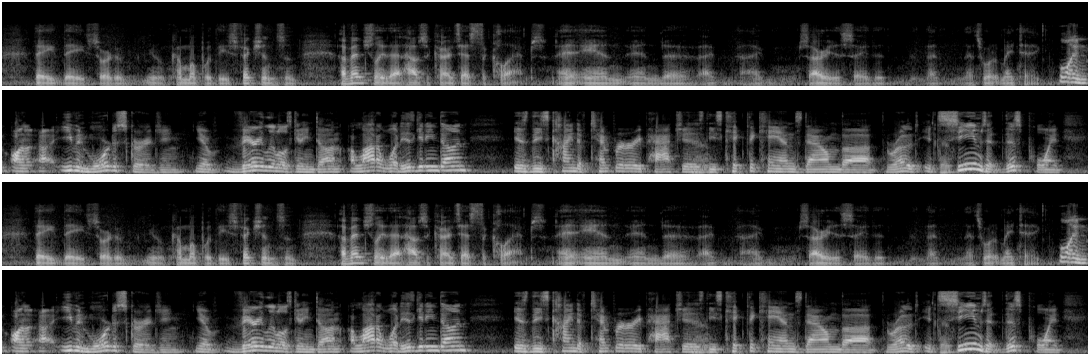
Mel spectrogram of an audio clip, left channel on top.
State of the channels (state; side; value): identical; both; correlation 1.00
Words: they sort of, come up with these fictions. And eventually that house of cards has to collapse. And I'm sorry to say that's what it may take. Well, and on, even more discouraging, very little is getting done. A lot of what is getting done is these kind of temporary patches, these kick the cans down the road. It seems at this point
